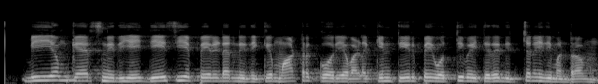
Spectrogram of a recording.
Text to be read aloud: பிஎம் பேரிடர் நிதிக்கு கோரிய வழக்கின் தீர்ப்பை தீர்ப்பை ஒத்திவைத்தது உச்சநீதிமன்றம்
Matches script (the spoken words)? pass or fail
fail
